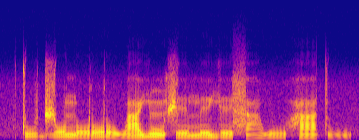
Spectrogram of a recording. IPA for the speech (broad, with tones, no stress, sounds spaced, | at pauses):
t u˦ d͡ʒ o˦ n o˧ ɾ o˧ ɾ o˨ w a˨˦ j ũ˦˨ ʃ e˧ m e˦ j e˦˨ s a˨ w u˧ h a˧ t u˨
